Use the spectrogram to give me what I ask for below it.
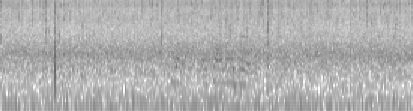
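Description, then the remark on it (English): A little waterfall trickles steadily into a small pool with a leaf blockage, making a continuous soft splashing hiss with a few brief drips standing out, fairly quiet, with faint voices in the background. “It's like a little tiny waterfall.”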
